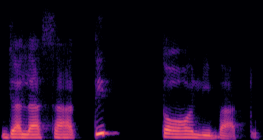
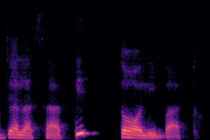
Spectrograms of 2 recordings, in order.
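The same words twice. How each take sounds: First: জালাসাতিত তলিবাতু read as one joined phrase; জালাসাতিত তলিবাতু, read once at lesson pace; Arabic reading. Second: জালাসাতিত তলিবাতু spelled out slowly, sound by sound; জালাসাতিত তলিবাতু, very slow and deliberate for students; slow Arabic reading. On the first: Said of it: "এটাই দেখালো". (জালাসাতিত তলিবাতু আরবি উচ্চারণে একবার পড়া) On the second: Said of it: "এটার সাথে মিলাই পড়লো". (জালাসাতিত তলিবাতু খুব ধীরে ধীরে উচ্চারণ) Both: Shown as a demonstration.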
